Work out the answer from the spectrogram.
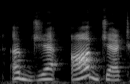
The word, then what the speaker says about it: object: Object has also two parts of speech, two pronunciations.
